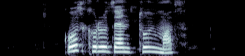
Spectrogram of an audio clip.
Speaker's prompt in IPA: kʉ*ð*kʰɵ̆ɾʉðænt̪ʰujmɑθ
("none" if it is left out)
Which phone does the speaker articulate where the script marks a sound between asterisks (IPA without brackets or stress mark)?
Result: ð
